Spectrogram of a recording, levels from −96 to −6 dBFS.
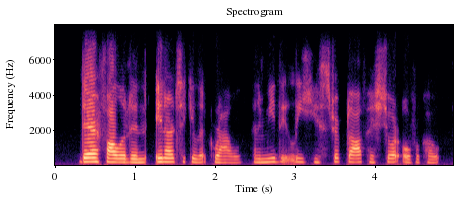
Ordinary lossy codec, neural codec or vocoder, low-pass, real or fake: Opus, 24 kbps; none; 7.2 kHz; real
